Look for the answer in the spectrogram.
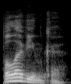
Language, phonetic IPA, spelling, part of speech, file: Russian, [pəɫɐˈvʲinkə], половинка, noun, Ru-половинка.ogg
- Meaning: 1. diminutive of полови́на (polovína) 2. leaf (of a door) 3. half-size violin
